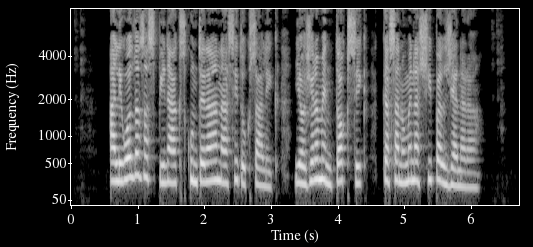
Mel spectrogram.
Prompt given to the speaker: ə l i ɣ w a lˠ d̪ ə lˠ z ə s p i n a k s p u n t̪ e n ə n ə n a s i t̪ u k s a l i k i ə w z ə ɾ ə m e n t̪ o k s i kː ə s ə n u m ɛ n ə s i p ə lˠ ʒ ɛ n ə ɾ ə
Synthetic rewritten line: ə l i ɣ w a lˠ d̪ ə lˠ z ə s p i n a k s k u n t̪ e n ə n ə n a s i t̪ u k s a l i k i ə w ʒ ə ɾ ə m e n t̪ ɔ k s i kː ə s ə n u m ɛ n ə ʃ i p ə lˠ ʒ ɛ n ə ɾ ə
